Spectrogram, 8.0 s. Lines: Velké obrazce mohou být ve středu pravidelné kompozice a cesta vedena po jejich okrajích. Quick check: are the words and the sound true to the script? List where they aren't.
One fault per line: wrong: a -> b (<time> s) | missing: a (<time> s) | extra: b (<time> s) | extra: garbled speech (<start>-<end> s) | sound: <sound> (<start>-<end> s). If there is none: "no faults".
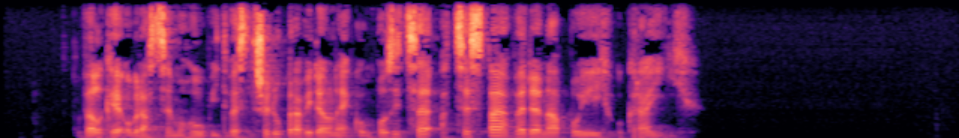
no faults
